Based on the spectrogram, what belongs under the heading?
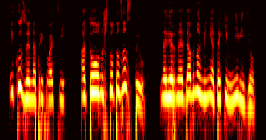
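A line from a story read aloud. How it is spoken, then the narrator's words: Deep booming laugh. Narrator (Russian): Дракон басовито хохотнул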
